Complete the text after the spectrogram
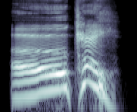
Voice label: Sniper cheers, de

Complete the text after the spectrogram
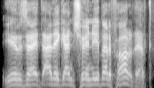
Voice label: Spy taunts de

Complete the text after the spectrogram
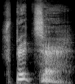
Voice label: Sniper cheers, de; "Spitze!"

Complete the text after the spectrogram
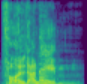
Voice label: Engineer cheers

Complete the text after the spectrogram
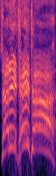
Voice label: Demoman medic, de

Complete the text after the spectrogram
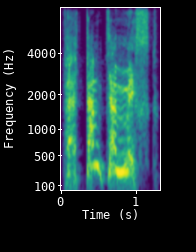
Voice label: Engineer negative vocalization, de

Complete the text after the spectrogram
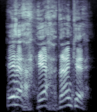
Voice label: Scout thanks, de; Ja, ja, Danke!

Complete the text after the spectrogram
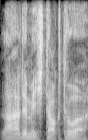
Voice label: activate charge, de; "Lade mich, Doktor!"; Sniper

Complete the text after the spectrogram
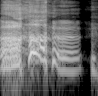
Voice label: Engineer pain severe, de

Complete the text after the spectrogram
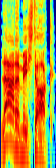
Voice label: Engineer activate charge, de

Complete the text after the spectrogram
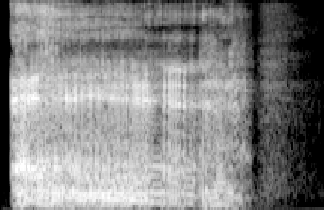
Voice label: Engineer negative vocalization, de

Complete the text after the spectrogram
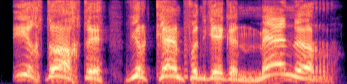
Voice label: taunts, de

